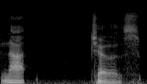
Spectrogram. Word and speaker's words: Gnotchos: Yeah, they spell that G-N-O-T-C-H-O-S, like not chos.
